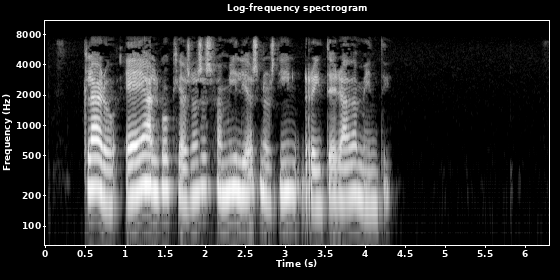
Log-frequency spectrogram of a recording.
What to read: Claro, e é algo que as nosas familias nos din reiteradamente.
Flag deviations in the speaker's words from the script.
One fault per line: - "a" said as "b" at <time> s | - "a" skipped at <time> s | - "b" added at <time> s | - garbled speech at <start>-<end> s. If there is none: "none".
none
